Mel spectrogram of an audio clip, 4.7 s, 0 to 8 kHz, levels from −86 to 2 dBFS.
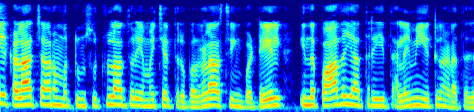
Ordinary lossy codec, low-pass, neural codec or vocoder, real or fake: none; 7.2 kHz; codec, 16 kHz, 4 kbps, X-Codec, WavLM features, trained on Multilingual LibriSpeech; fake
